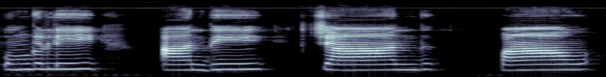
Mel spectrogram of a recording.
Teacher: ऐसे स्वर नाक से बोले जाने के कारण अनुनासिक कहलाते हैं।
